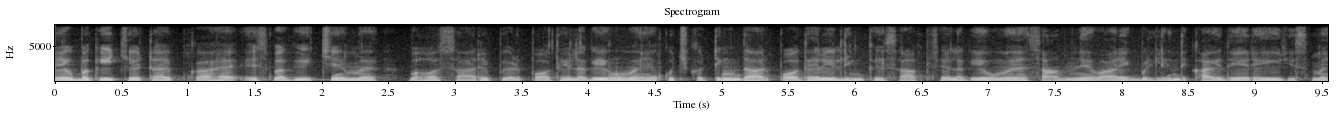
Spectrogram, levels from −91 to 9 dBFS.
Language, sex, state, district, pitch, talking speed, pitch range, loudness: Hindi, male, Haryana, Rohtak, 145 Hz, 205 wpm, 140-150 Hz, -17 LUFS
